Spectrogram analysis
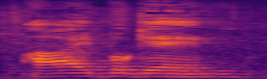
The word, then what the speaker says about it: ibogaine: In 2024 study from Stanford University, 30 special operation veterans with traumatic brain injuries underwent it's called ibogaine treatment. Ibogaine. Remember the name. Is that pronounced relatively properly, would you say?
